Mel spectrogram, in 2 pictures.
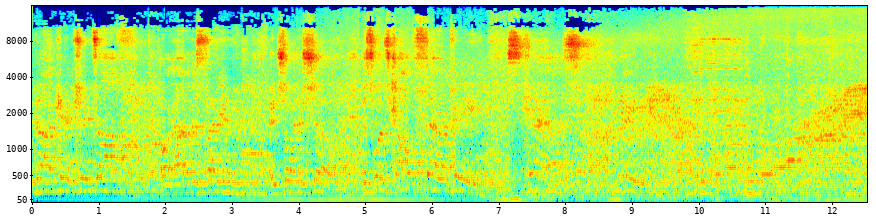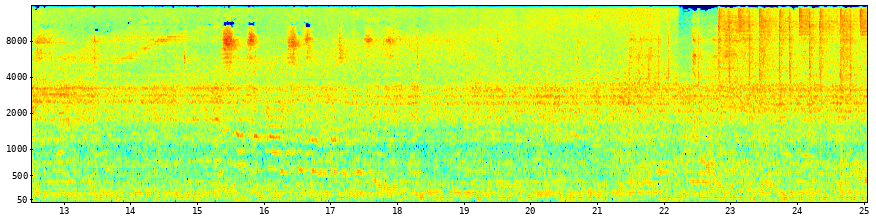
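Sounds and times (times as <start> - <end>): gothic metal band playing live: 4.1 - 25.0
rising sweep: 6.8 - 25.0.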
